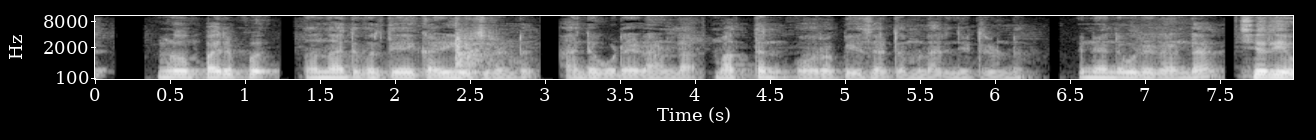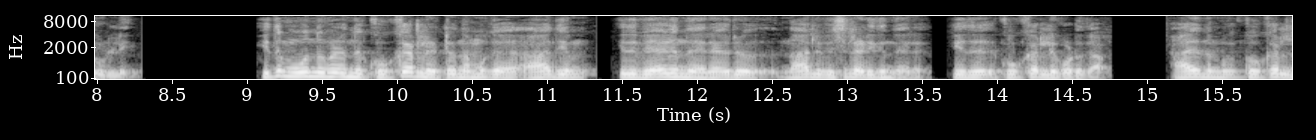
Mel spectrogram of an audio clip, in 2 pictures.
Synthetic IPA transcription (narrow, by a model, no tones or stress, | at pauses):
nɐmːɐɭoɾpɐɾupːɨnɐnːaːt̬ːɨʋɨrɨt̪ːijaːjikɐɻijiʋet͡ɕːiʈːuɳɖɨɐðindekuːɽejuɽaːɳuɭːɐmɐt̪ːɐno̞ːɾo̞ːpiːsaːjiʈːɨnɐmːɐɭɐɾiɲːiʈːiʈːuɳɖɨ | pinːe̞ɐðindekuːɽejɽaːɳɳɖɨt͡ɕerijɐuɭːi | iðɨmuːnːukɐɭɐnːɨkukːɐriliʈːɨnɐmuk̬ːɨaːd̪jɐm | iðɨʋe̞ːɣɐnːeːɾeo̞ɾunaːlɨʋisilɐɽik̬ʲːunɐeːɾeiðɨkukːɐrilko̞ɽukːa̰ːm | aːd̪jɐmnɐmukːɨkukːɐrl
